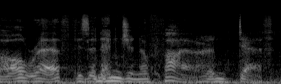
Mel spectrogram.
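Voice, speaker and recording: Through loud background noise, a man performs a put-on character voice. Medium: video game. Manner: ritual greetings about scales and water.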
